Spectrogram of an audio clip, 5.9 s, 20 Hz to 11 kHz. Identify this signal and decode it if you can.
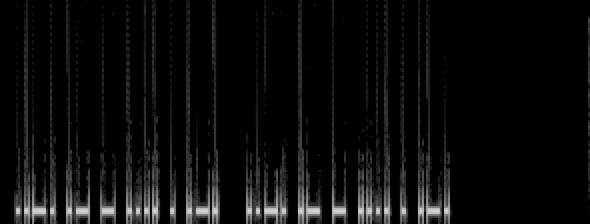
Morse code, heard as a keyed tone, about 28 wpm, 700 Hz. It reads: FATHER FATHER
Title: Top 300 Words Repeated 28wpm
